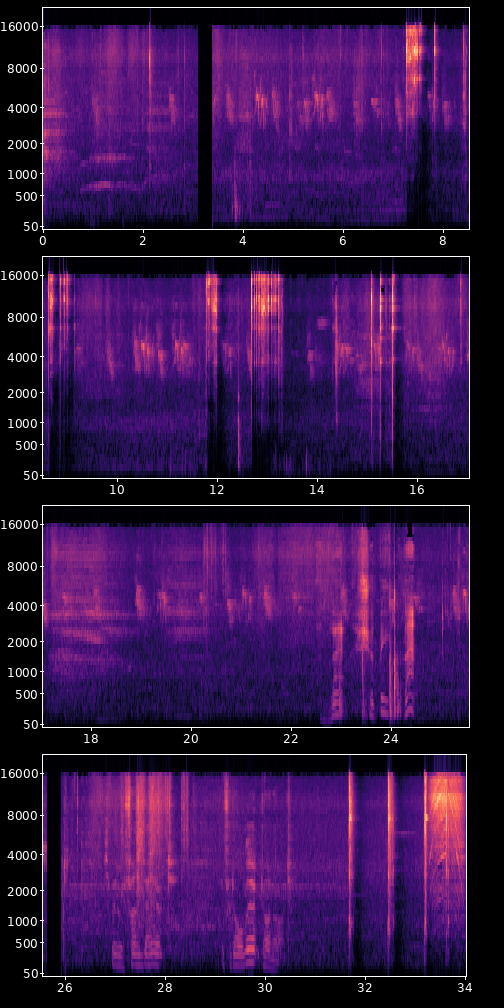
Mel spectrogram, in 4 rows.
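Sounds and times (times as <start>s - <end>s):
ratchet wrench clicking: 7.2s - 9.2s, 11.8s - 12.1s, 12.7s - 13.3s.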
